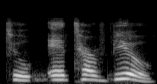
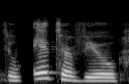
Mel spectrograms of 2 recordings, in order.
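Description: First: Slow stressed "interview" with falling tune; drawn-out interview. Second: Said in the usual way. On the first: Shown as a demonstration. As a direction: stretch out "interview" and let it fall. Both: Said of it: "that's right".

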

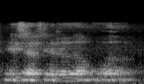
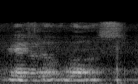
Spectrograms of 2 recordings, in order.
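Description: First: Said in the usual way. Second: Softer and slower, trailing off; quiet slow echo. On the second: Acted. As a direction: let the repeat sink, slowly and softly. Echoing his own grim remark.

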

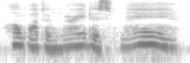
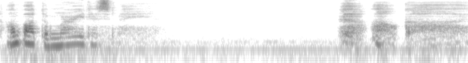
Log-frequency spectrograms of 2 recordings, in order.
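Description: First: Said in the usual way. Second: Hushed dreamy whisper. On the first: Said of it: "repeated line, voiced". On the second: Real, not acted. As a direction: gush it in a whisper. Whispered gushing.

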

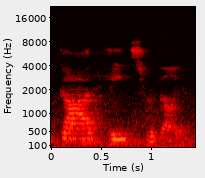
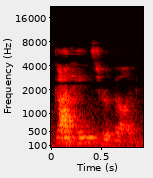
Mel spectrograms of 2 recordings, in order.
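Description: First: God hates rebellion, weight on hates, quiet and falling; stress on HATES. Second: God hates rebellion, weight on God; stress on GOD. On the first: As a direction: press on hates softly. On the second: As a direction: lean on God, falling. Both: Shown as a demonstration. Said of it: "repeats key line for emphasis".

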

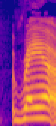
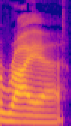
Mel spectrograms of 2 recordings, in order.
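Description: First: "Raya" pronounced RAY-uh; first syllable like RAY. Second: "Raya" pronounced RYE-uh; first syllable like RYE. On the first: Spelling out the app, then trying "Raya" as RAY-uh. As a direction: make the start of "Raya" rhyme with day. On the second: Spelling out the app, then trying "Raya" as RYE-uh. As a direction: make the start of "Raya" rhyme with sky. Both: Shown as a demonstration. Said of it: "I don't know if it's Raya or Raya".

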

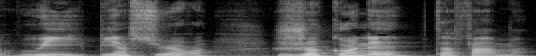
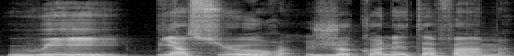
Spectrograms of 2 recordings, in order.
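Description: First: Said in the usual way. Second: High, swooping, slow French answer; emphatic yes. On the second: Acted. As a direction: answer as if it were completely obvious, pitch leaping up. Answers the example question, acting it.

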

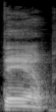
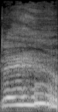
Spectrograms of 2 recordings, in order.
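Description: First: Muttered wry damn; quiet resigned damn. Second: High, loud burst of amazement; high startled damn; amazed exclamation. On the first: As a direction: shrug it off to yourself. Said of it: "but I was laughing to myself". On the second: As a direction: shout it out like you can't believe the surge. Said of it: "and I'm all like". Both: Retold or imitated.

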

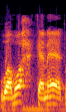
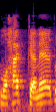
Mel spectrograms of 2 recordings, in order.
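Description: First: ومحكمات as wa-muḥkamātun; waw added, single kaf. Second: محكمات drawn out as muḥak-kamātun; doubled kaf. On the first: Teacher summing up the reading with the waw, single kaf. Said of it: "فيبقى تضيف حرف". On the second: Teacher summing up the first reading, doubled kaf. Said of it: "حرفا آخر للوزن". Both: Shown as a demonstration.

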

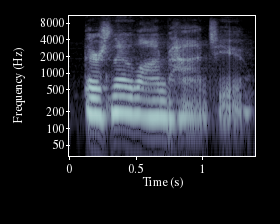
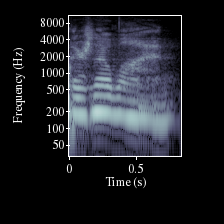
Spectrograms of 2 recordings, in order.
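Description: First: Hushed, breathy ghost-story whisper; spooky whisper. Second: Soft spooky voice. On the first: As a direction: whisper it like a campfire tale. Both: Acted. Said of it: "maybe it was a little bit of that".

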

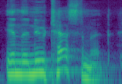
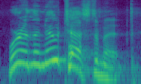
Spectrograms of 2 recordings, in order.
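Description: First: Said in the usual way. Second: New pitched high and pressed hard in "We're in the New Testament"; emphatic point. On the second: Real, not acted. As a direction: lift "New" high and lean on it. Emphatic reminder to congregation.

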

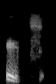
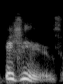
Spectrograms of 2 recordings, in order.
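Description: First: "it's" said high and quick as one clipped contraction; the casual contracted form "it's". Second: "It is" said high and crisp, both words fully separate; precise, never contracted "It is"; Astarion's careful "It is". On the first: Contrasting the contraction Astarion never uses, quick and light. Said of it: "as opposed to". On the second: Demonstrating the elf's formal speech pattern, crisp. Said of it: "always for Astarion". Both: Shown as a demonstration.

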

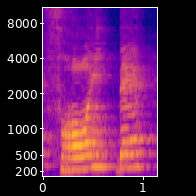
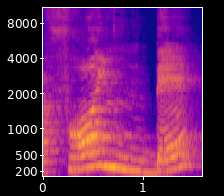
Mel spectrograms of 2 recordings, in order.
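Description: First: Freude slow and loud as "FROY-de"; without N. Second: Freunde as "FROYNN-de", slow, n held; drawn-out N. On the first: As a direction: stress Freude, with no nasal before the d. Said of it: "você não fala o N". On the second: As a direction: pull out the n in Freunde before the d. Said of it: "tem que puxar o N". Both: Shown as a demonstration.

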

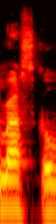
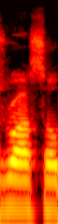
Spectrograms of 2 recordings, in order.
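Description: First: Russell said as Ruskell, a hard k before the l; joking nickname Ruskell with a k. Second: Said in the usual way. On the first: Shown as a demonstration. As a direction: say Ruskell, rhyming with muscle plus k. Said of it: "his name is Russell". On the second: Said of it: "but I calls him Ruskell Wilson".

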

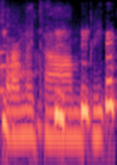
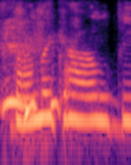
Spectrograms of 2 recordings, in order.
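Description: First: Said in the usual way. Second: Laughing. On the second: Real, not acted. Repeats it laughing.

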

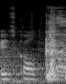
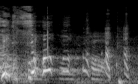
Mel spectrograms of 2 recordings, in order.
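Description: First: Said in the usual way. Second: High, slow, laughing voice; high mock voice. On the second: Shown as a demonstration. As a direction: stretch it out high and silly.

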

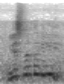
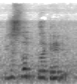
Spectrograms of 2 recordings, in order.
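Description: First: Higher, more scornful repeat. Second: Said in the usual way. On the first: Shown as a demonstration. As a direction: scoff it higher the second time.

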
